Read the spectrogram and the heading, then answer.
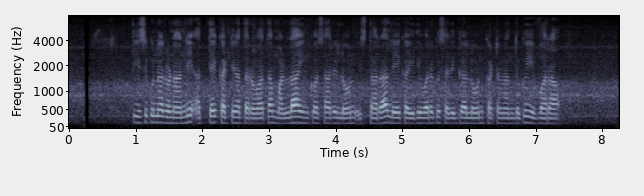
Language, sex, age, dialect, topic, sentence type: Telugu, male, 18-24, Telangana, banking, question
